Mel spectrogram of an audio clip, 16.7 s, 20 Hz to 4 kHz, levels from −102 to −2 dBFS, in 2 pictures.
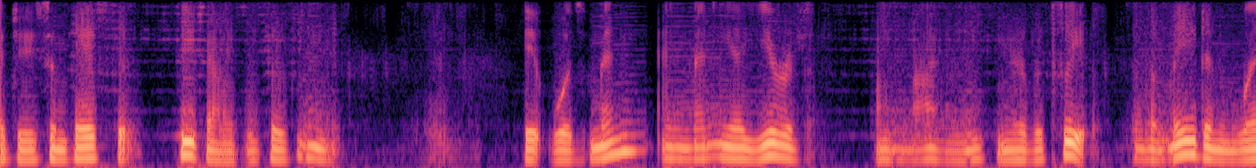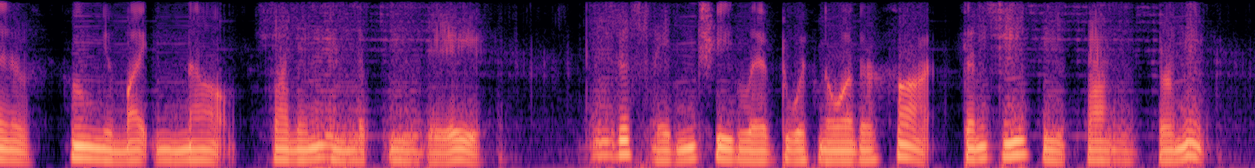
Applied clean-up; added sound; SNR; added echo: neural separator model SepFormer WHAMR!.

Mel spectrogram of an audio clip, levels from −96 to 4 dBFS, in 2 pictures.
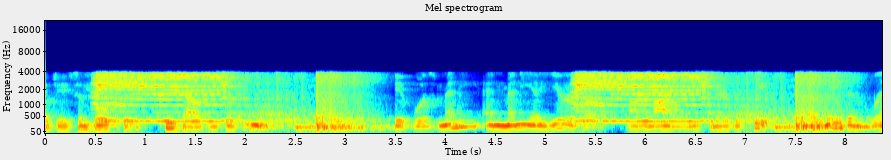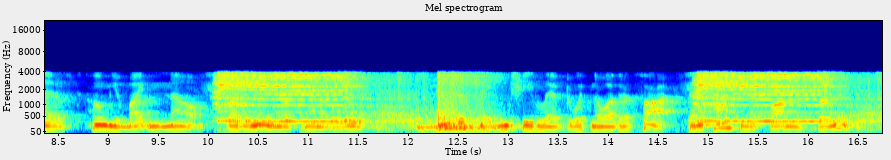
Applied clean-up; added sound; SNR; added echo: none; Squeak; 2 dB; reverberation time 0.7 s.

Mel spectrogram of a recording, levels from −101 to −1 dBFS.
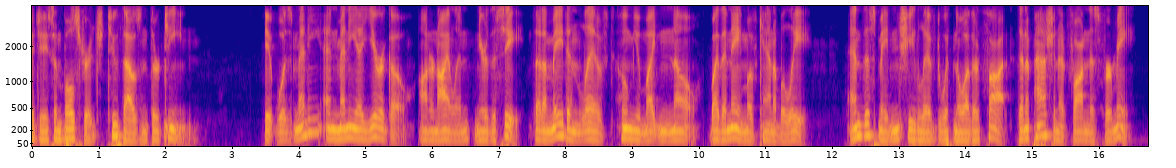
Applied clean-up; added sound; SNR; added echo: none; none; none; none.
